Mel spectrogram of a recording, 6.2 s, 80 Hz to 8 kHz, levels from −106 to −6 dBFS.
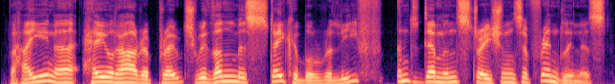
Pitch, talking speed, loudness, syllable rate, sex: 150 Hz, 115 wpm, -17 LUFS, 4.5 syllables/s, male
